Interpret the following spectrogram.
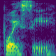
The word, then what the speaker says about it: Boise: side adjacent to that boisey you never say Boise boyy oh boisey boyy that's really good to know I think I've said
